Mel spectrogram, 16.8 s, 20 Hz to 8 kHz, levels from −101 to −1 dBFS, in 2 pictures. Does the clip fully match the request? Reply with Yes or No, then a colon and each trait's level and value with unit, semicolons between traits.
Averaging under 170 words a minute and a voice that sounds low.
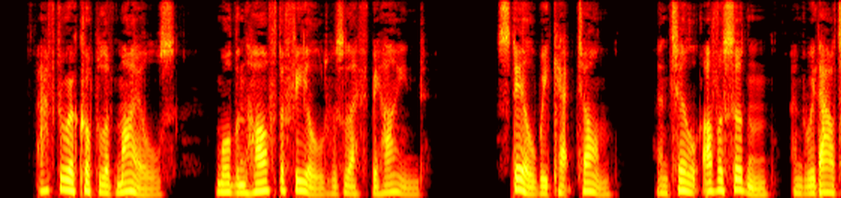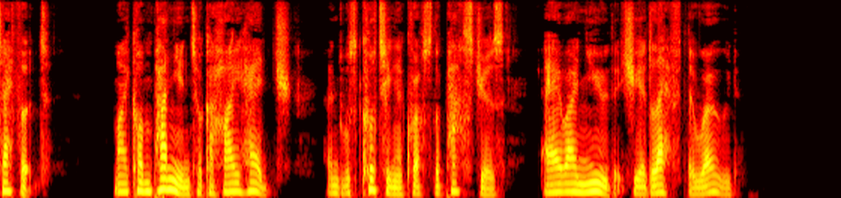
Yes: average, 160 wpm; low, 115 Hz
